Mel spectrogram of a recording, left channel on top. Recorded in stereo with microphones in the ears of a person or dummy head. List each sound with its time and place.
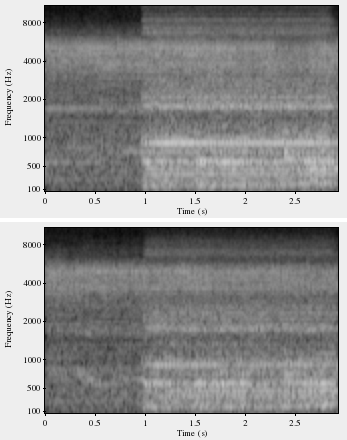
1.0 s a drill: 70° left (ahead or behind), 4 m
